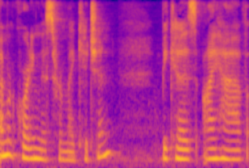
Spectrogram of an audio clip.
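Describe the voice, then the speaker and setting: A woman at a fairly low pitch, lively intonation and a moderate pace. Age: 50s. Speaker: health and lifestyle podcast host. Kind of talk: casual chat. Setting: home kitchen.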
